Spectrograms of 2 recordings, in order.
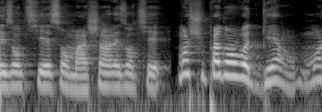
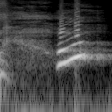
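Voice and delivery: burst of laughter; 3 dB louder than usual. Real, not acted. Reacts to the story's end.

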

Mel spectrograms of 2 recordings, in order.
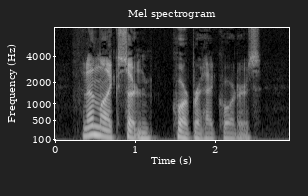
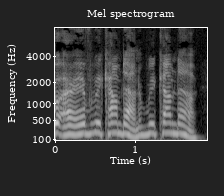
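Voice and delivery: high, fast, pleading calm down; 10 semitones higher, much faster than usual. Acted. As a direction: hush the crowd in a high voice. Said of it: "You go".

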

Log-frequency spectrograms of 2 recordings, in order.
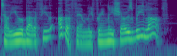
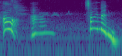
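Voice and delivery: much higher, excited townswoman voice; high mayor voice; 14 semitones higher than usual. Acted.

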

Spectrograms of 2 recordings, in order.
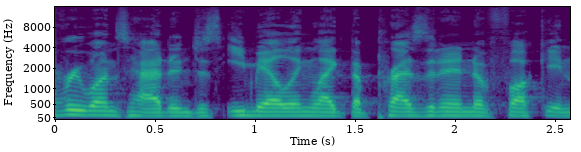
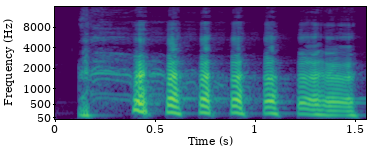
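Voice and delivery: quick burst of higher-pitched laughter; amused laugh; 6 semitones higher, 4 dB louder than usual. Real, not acted. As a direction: break into a laugh mid-story. Laughs at her own cart story.

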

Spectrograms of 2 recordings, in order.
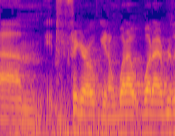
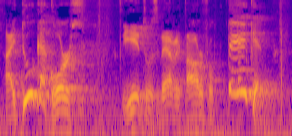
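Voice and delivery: put-on Polish accent. Imitating a Polish business partner in a self-admitted bad Polish accent. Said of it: "imagine a Polish accent".

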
